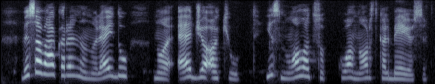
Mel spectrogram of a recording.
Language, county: Lithuanian, Vilnius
